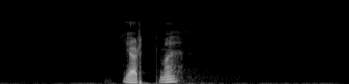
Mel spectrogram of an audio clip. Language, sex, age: Norwegian, male, 42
